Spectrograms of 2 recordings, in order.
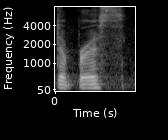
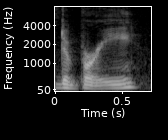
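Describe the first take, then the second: First: The final S sound is pronounced aloud. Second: The final S sound is left silent. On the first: The speaker calls it wrong. "that's not how you say it" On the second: The speaker calls it right. "I know it's debris"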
